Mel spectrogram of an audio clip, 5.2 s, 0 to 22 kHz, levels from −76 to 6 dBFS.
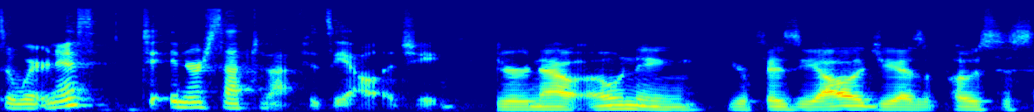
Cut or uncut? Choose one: cut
